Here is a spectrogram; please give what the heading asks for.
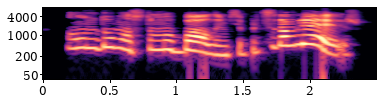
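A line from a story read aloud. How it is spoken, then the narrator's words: Indignant young woman asking. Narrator (Russian): возмущенно спросила девушка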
